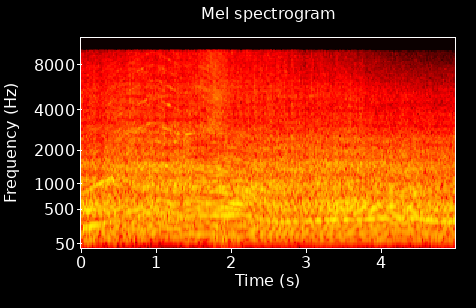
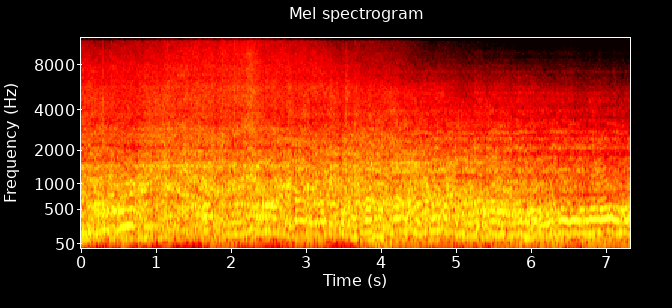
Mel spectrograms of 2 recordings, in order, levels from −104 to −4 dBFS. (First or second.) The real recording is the first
